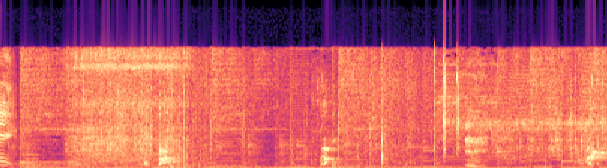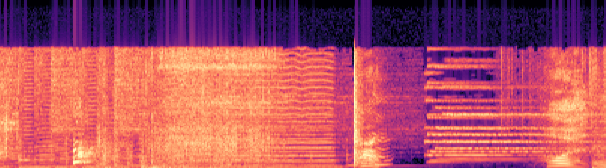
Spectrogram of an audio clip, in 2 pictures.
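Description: Cartoon soundtrack: upbeat children's music with short vocal cries from the characters, among them a dog's bark. About eight seconds in the music stops with a sharp click, a brief steady tone follows, then another short cry.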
